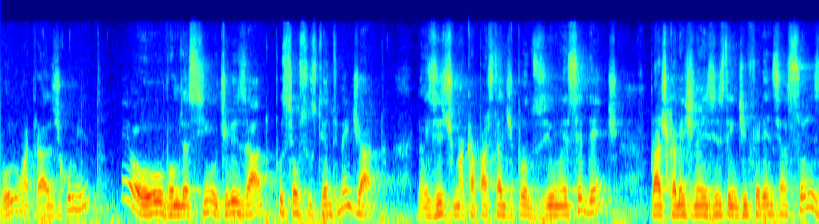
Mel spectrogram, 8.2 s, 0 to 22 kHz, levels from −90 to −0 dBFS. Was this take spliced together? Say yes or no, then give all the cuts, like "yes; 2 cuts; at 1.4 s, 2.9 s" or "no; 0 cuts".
no; 0 cuts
